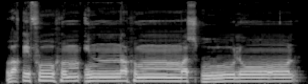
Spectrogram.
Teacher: میم مشدد کا غنہ کرتے ہوئے دونوں ہونٹ بند کرنے ہوتے ہیں۔ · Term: ادغام شفوی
